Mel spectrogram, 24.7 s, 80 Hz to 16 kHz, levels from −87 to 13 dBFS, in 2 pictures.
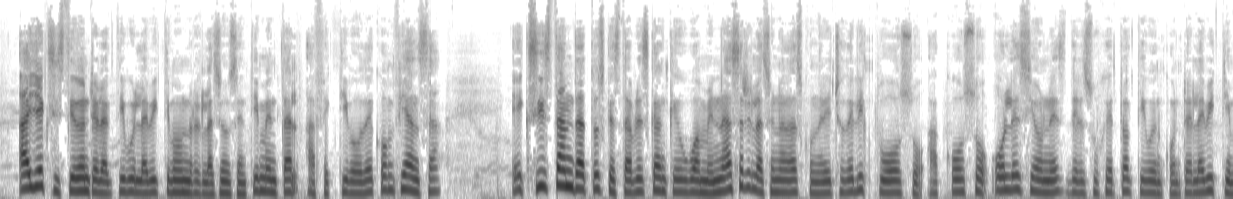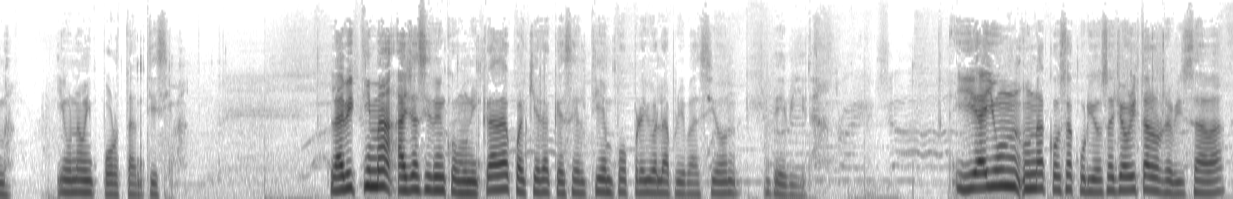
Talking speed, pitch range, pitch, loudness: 165 wpm, 170-210 Hz, 180 Hz, -21 LUFS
